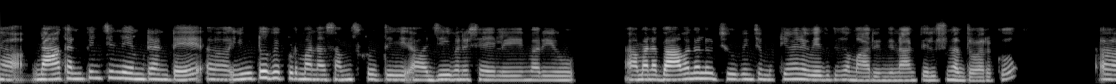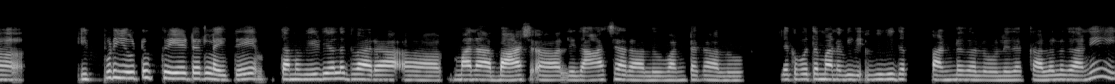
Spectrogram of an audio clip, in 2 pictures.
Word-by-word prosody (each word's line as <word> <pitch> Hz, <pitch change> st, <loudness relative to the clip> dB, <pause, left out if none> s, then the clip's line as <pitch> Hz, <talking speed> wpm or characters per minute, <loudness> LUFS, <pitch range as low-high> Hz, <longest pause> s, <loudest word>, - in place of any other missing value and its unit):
Yeah! 220 Hz, -3 st, -2 dB, 0.2 s
నాకనిపించిందేంటంటే 255 Hz, -3 st, +2 dB, 0.3 s
ఆహ్, 225 Hz, -2 st, -3 dB
YouTube 270 Hz, +4 st, +4 dB
ఇప్పుడు 270 Hz, -1 st, -3 dB
మన 230 Hz, -1 st, 0 dB, 0.2 s
సంస్కృతి, 220 Hz, 0 st, -3 dB, 0.2 s
ఆహ్, 200 Hz, 0 st, 0 dB
జీవన 220 Hz, 0 st, +1 dB
శైలి 205 Hz, -2 st, -3 dB, 0.2 s
మరియు 200 Hz, 0 st, -3 dB, 0.7 s
ఆహ్, 215 Hz, -, +2 dB
మన 225 Hz, 0 st, +4 dB
భావనలు 260 Hz, +5 st, +5 dB
చూపించే 240 Hz, -1 st, -2 dB
ముఖ్యమైన 240 Hz, +2 st, -1 dB
వేదికగా 210 Hz, +1 st, -3 dB
మారింది 180 Hz, 0 st, -4 dB
నాకు 185 Hz, +1 st, -3 dB
తెలిసినంత 190 Hz, -1 st, -2 dB
వరకు. 180 Hz, +8 st, -7 dB, 1.0 s
ఆహ్, 220 Hz, -2 st, 0 dB, 0.7 s
ఇప్పుడు 245 Hz, +8 st, -1 dB
యూట్యూబ్ 290 Hz, +1 st, +1 dB
క్రియేటర్లయితే 260 Hz, -5 st, +3 dB, 0.4 s
తమ 235 Hz, -, +5 dB, 0.2 s
వీడియోల 260 Hz, +3 st, +2 dB
ద్వారా 225 Hz, -2 st, +5 dB, 0.3 s
ఆహ్, 200 Hz, -1 st, 0 dB, 0.2 s
మన 220 Hz, 0 st, +3 dB, 0.3 s
భాష 210 Hz, +2 st, +3 dB, 0.4 s
లేదా 200 Hz, 0 st, -1 dB
ఆచారాలు, 205 Hz, -3 st, 0 dB
వంటకాలు, 195 Hz, -1 st, -3 dB, 0.5 s
లేకపోతే 240 Hz, +1 st, -2 dB
మన 230 Hz, -1 st, +2 dB
వి -, -, -1 dB, 0.2 s
వివిధ 240 Hz, 0 st, 0 dB, 0.3 s
పండగలు 210 Hz, -1 st, -2 dB
లేదా 205 Hz, +1 st, -2 dB
కళలు 210 Hz, +2 st, 0 dB
గాని, 240 Hz, -, -2 dB
220 Hz, 115 wpm, -19 LUFS, 205-245 Hz, 1.0 s, భావనలు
